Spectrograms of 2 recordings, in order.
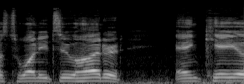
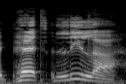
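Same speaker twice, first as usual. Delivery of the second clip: usual speaking voice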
